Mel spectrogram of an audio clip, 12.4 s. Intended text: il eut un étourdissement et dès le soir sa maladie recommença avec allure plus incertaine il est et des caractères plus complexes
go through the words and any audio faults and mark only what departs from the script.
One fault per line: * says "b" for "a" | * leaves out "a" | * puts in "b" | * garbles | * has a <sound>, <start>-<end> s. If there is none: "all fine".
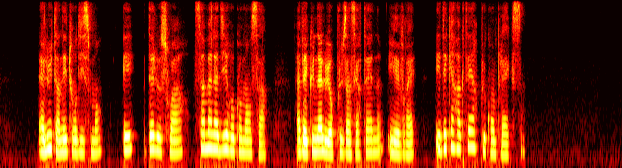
* says "elle" for "il"
* puts in "une"
* puts in "vrai"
